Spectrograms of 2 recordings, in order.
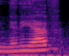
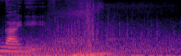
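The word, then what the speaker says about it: Nynaeve: them, like for instance, there's one that's n a v. And apparently it's supposed to be ninev. I always said naive or maybe maybe that I have that backwards.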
